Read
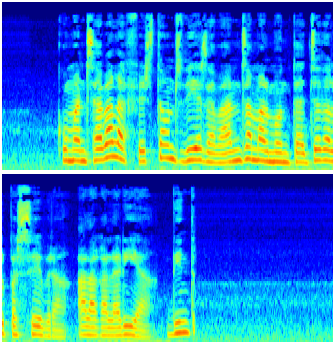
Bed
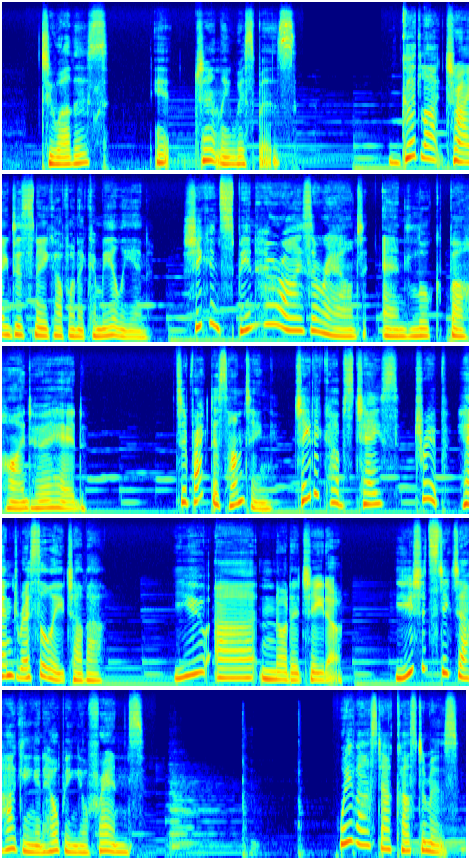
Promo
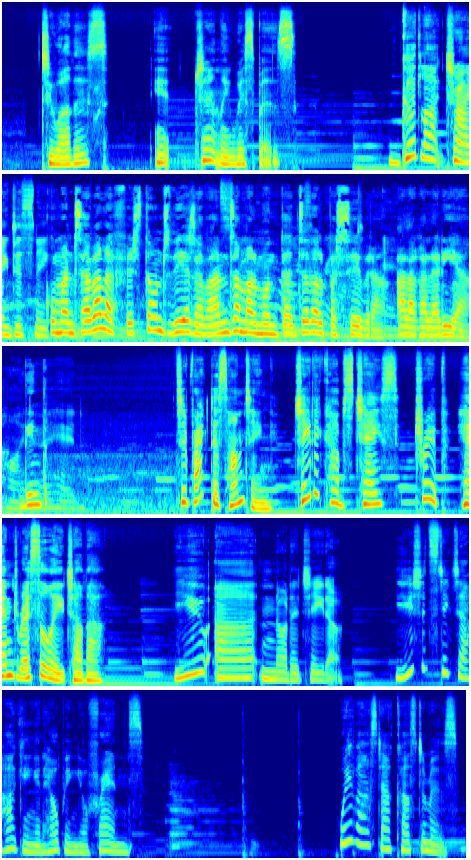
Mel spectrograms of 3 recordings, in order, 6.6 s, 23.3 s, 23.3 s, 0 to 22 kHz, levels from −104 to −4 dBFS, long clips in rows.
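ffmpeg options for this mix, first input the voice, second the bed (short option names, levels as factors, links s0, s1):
-filter_complex "[0:a]adelay=4550,volume=0.596[s0];[1:a]volume=6.31,afade=t=out:st=4.62:d=0.6:silence=0.149624,afade=t=in:st=10.12:d=0.75:silence=0.105925,afade=t=out:st=14.62:d=2.43:silence=0.188365[s1];[s0][s1]amix=inputs=2:normalize=0"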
